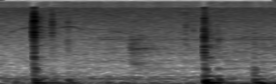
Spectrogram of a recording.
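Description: A few quiet keystrokes tap on a computer keyboard during setup of a Pantheon desktop on Arch Linux, two or three soft clicks spaced out, close and faint with no talking.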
